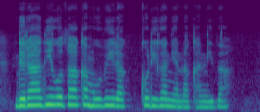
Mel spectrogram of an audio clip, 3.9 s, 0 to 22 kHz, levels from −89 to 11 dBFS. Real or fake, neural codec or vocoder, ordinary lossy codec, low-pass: fake; vocoder, 44.1 kHz, 128 mel bands, Pupu-Vocoder; none; 19.8 kHz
